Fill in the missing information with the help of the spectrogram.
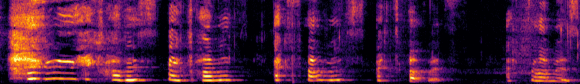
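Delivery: very high, squeaky mock whimper; tearful pleading. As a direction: plead in a tiny crying voice. Acted panicked pleading while retelling.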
